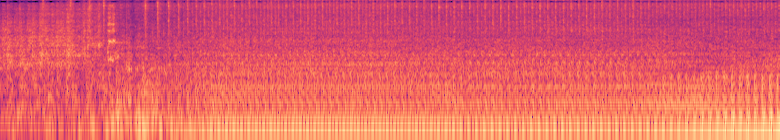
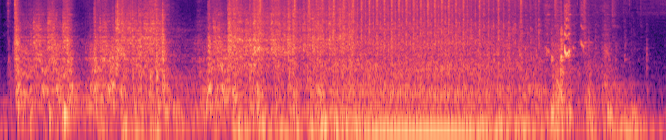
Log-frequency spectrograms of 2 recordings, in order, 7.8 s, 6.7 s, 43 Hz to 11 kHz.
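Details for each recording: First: Bus parked at least 20 years, revived after turning by hand with plugs out: cranks briefly, catches and settles into a steady, even run that rises slightly before shutting off; engine runs fine, only needs brakes. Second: Little bus just revived after a vacuum line was reattached: engine cranks and catches, then runs rough with a ragged, uneven idle; low oil pressure light flashing, long-stored motor running rough.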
